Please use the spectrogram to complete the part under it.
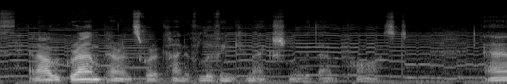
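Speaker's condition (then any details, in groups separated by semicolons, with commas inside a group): No condition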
